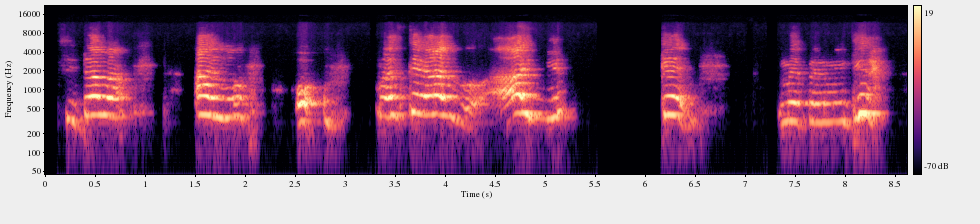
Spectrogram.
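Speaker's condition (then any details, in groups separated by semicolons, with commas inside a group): Cerebral palsy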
